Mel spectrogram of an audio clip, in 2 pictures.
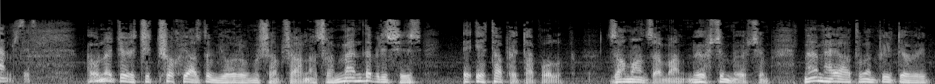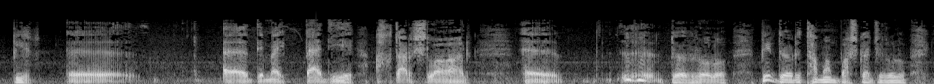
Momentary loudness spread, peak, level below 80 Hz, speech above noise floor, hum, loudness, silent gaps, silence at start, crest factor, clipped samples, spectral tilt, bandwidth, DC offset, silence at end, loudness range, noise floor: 12 LU; 0 dBFS; -30 dBFS; 21 dB; none; -14 LUFS; none; 0 s; 14 dB; under 0.1%; -6 dB/octave; 8.8 kHz; under 0.1%; 0.05 s; 3 LU; -34 dBFS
